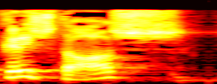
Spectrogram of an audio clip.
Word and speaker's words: Christos: The word Christ is pronounced in the Greek language Christos, and is the word that corresponds to the translation of the word Messiah of the Old Testament.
